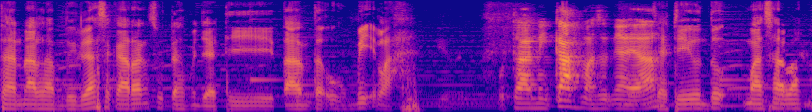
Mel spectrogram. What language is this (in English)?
Indonesian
